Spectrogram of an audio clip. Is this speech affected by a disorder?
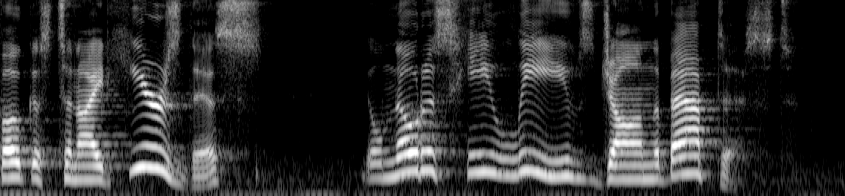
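No.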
